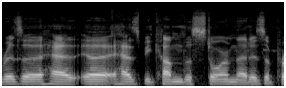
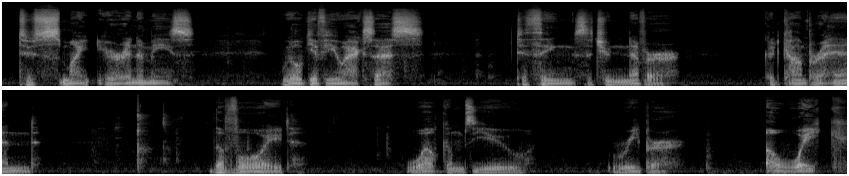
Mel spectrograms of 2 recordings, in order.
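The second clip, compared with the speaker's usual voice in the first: hushed voice seeming to call up from the depths; 8 semitones lower, 8 dB quieter than usual. A voice from a crystal speaks to the sleeper, calling them Reaper: voice from somewhere deep. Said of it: "a voice from it speaks from somewhere deep".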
